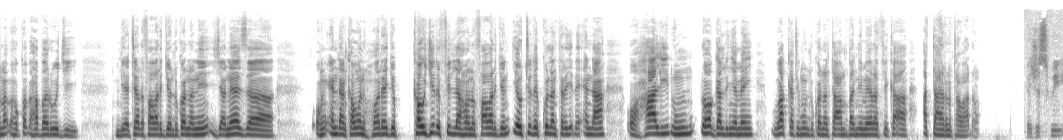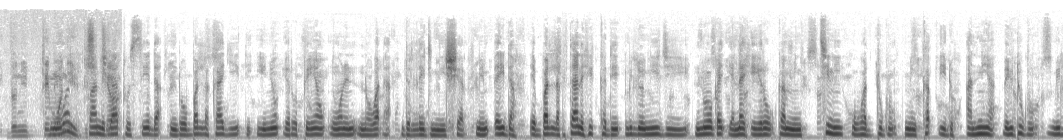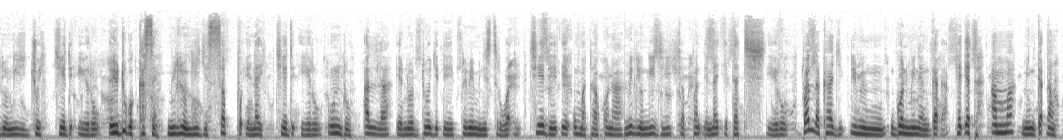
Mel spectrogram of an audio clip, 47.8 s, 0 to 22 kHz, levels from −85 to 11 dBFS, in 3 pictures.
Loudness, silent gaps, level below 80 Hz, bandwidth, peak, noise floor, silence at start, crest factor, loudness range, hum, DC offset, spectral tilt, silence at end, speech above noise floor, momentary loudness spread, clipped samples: -20 LUFS; none; -56 dBFS; 14.5 kHz; -2 dBFS; -62 dBFS; 0 s; 18 dB; 5 LU; none; under 0.1%; -6.5 dB/octave; 0.1 s; 43 dB; 10 LU; under 0.1%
